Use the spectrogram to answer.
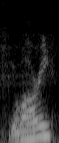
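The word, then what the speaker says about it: Uwharrie: I let you guys know on Friday, and we were going on Sunday to Uari. Yeah, it's pronounced like the three letters URE, but it's spelled crazy.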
